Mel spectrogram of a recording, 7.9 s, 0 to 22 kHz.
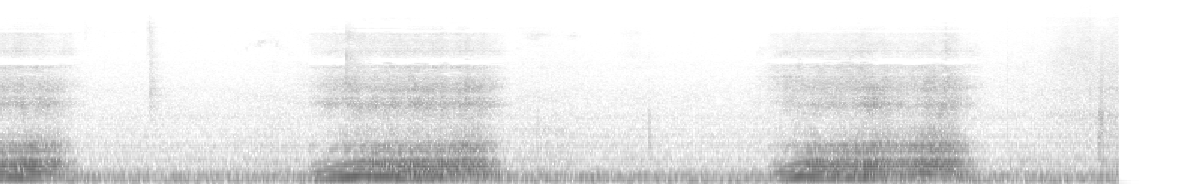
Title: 1 or 2 ? Snoring lousy #meme . Free travel while sleeping xD #shorts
